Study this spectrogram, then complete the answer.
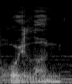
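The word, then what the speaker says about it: Hoelun: Yesugei had, in fact, earned his own power by seizing Temujin's mother, Hoilun, pronounced Hoilun, from a rival tribe,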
